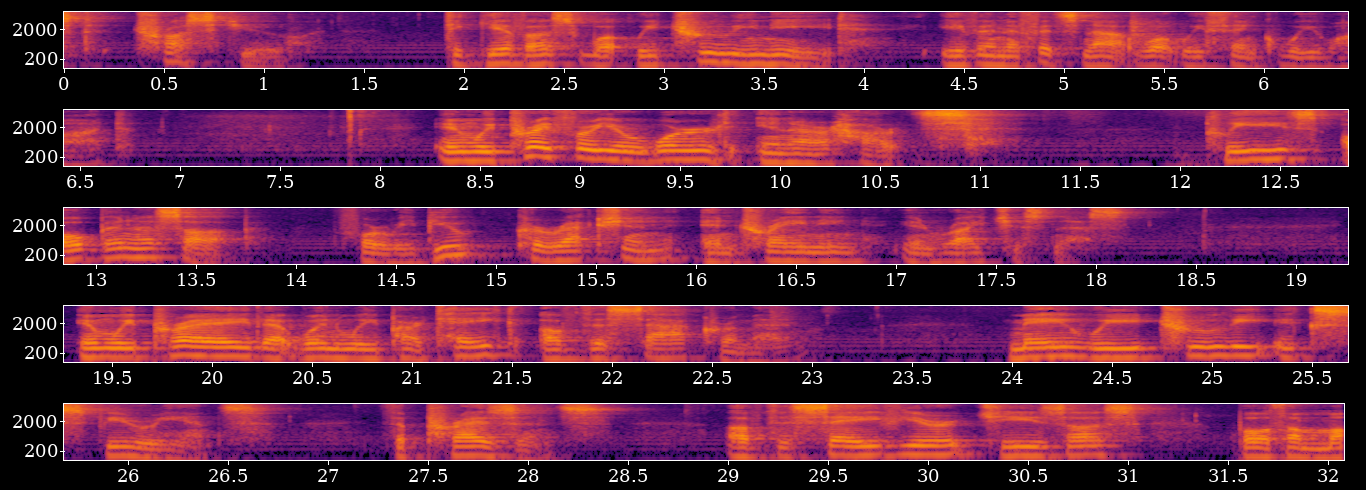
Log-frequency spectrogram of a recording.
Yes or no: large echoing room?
yes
